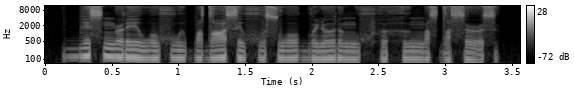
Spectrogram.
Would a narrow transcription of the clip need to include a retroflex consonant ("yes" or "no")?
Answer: yes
